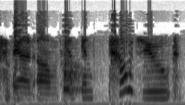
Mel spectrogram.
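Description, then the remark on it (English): A small pet dog, Goldie, barks and yips several times in quick succession, the high, tonal barks loud, some drawn out into whiny, rising cries. “oh, it sounds like your little doggy is there.”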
